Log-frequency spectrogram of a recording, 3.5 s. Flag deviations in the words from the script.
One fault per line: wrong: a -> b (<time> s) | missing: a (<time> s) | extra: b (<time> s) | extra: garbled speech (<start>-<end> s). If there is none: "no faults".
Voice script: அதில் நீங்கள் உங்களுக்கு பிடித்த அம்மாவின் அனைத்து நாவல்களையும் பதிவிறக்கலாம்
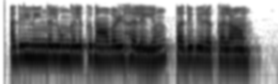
missing: பிடித்த அம்மாவின் அனைத்து (1.1 s)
